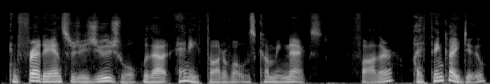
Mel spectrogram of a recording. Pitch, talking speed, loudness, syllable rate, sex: 120 Hz, 220 wpm, -22 LUFS, 5.9 syllables/s, male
